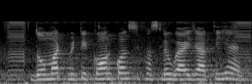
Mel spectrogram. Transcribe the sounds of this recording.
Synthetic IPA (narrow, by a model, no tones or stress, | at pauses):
d̪oːməʈmɪʈːikɔːnkɔːnsipʰɐsleʊɡaːid͡ʒaːt̪iɦɛː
